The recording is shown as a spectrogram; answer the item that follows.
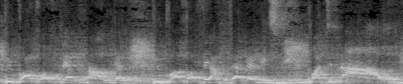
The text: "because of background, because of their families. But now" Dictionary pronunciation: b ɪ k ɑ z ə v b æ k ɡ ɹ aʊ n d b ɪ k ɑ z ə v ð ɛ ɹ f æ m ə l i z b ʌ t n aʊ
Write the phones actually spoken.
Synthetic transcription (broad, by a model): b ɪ k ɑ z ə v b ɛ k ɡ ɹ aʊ d b ɪ k ɑ z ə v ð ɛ f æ m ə l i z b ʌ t n aʊ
